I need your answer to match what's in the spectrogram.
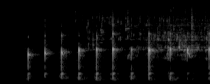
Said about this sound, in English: I know I haven't done one of these in a while, but I'm going to get into this one and pour my glass so we can taste them.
